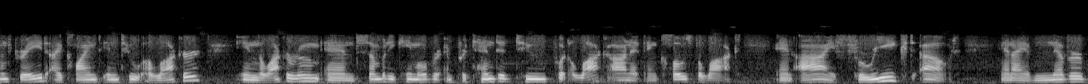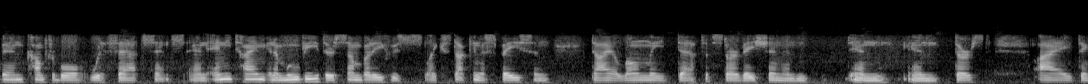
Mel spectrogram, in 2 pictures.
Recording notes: A 23 year old listener who called in to us from the Minnesota/North Dakota border.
